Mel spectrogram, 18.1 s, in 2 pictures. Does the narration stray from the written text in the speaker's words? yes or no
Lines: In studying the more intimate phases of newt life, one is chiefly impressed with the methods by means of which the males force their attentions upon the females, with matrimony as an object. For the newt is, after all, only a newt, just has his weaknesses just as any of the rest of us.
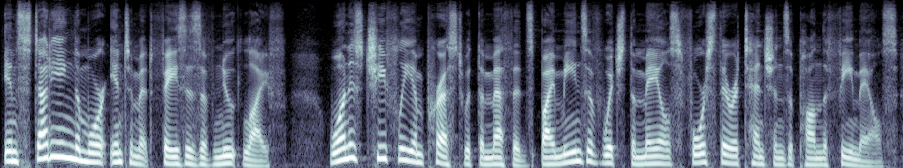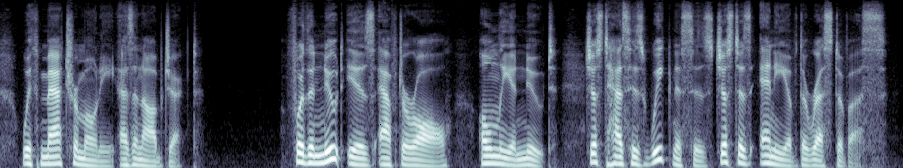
no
